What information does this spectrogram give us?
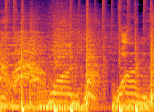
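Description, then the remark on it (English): A few short, yelping dog barks pop up in quick bursts over a steady, thumping disco beat with bass and drums running underneath throughout. “One dog in the room.”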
